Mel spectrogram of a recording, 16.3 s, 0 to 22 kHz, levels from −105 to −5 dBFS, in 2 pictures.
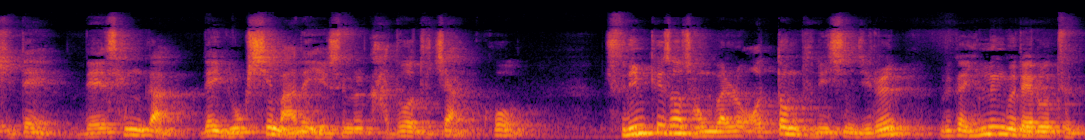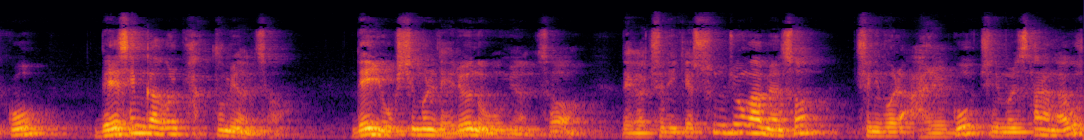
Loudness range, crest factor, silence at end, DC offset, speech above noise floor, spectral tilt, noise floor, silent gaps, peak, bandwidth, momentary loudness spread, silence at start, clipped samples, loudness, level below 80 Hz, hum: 3 LU; 20 dB; 0 s; under 0.1%; 28 dB; -5 dB/octave; -54 dBFS; none; -8 dBFS; 14 kHz; 11 LU; 0 s; under 0.1%; -27 LUFS; -66 dBFS; none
